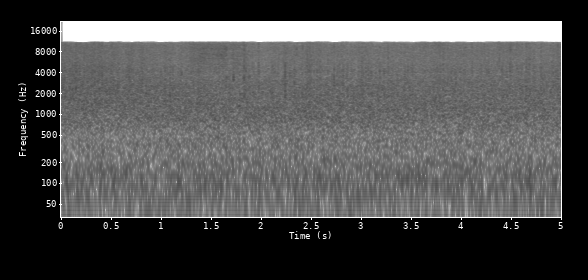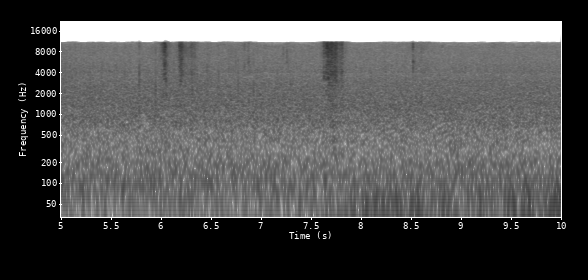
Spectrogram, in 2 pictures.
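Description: Steady patter of rain on a tarp overhead, an even hiss throughout. A few brief clicks come about six seconds in and again just before eight seconds.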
